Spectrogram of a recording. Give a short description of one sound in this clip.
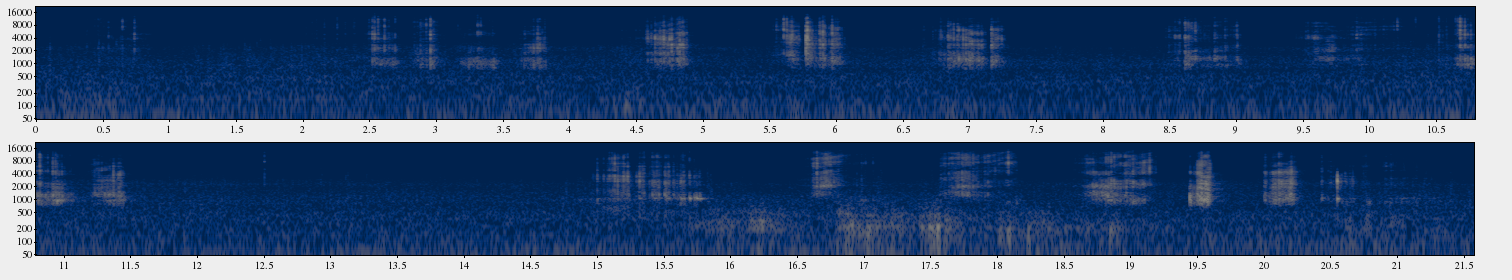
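A soft brush sweeps across a microphone in short, hushed bursts, very close.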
